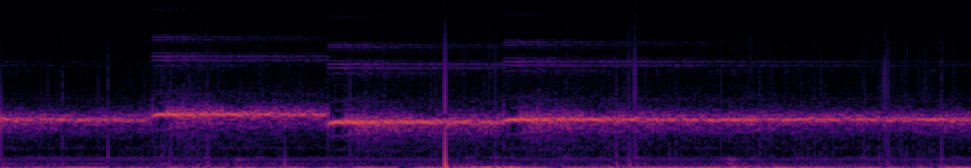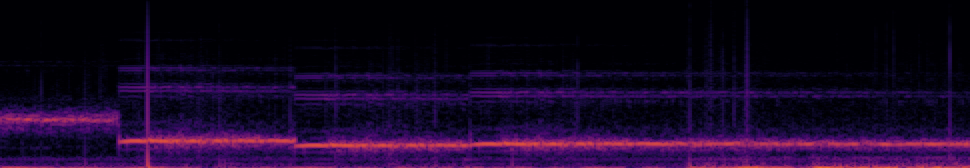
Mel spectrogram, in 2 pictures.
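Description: Ambient electronic music: a held synth tone that steps between notes and drops lower about seven seconds in, with a few faint clicks.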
